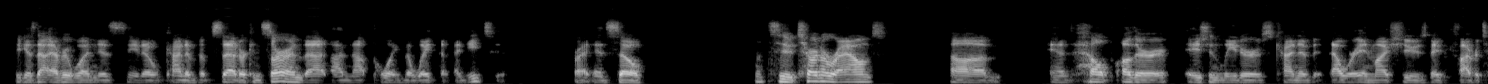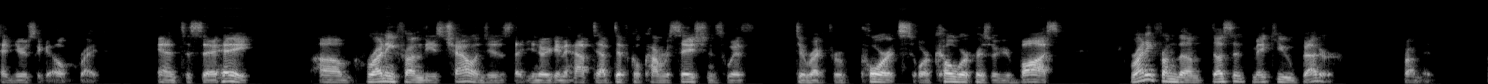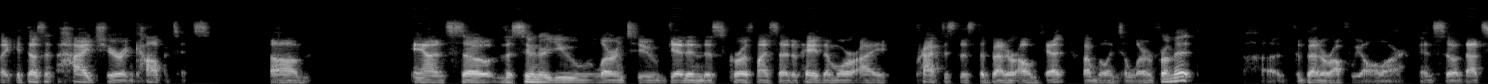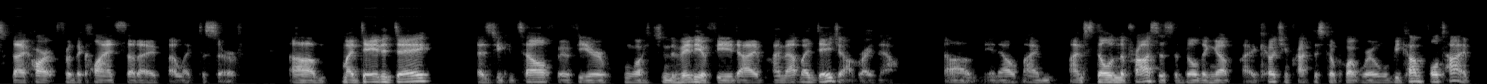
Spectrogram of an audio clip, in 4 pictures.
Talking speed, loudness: 190 wpm, -22 LUFS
